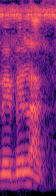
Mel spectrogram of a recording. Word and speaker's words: Bebeluck: lak bbela ck nah di generasi terakhir ini genti lagi BBuk tapi tetap bacanya bebelak oke anya-ya ganti U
